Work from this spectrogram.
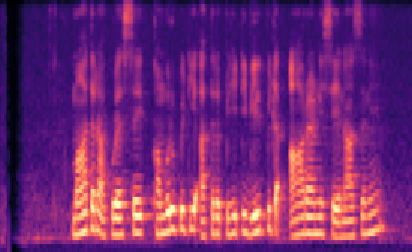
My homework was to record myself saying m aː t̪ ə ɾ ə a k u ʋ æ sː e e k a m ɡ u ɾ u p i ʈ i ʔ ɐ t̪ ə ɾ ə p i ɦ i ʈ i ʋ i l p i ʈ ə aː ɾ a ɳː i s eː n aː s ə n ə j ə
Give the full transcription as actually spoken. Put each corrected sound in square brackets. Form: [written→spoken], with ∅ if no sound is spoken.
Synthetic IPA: m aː t̪ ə ɾ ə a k u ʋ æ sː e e k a m [ɡ→b] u ɾ u p i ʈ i ʔ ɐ t̪ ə ɾ ə p i ɦ i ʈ i ʋ i l p i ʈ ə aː ɾ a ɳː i s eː n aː s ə n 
